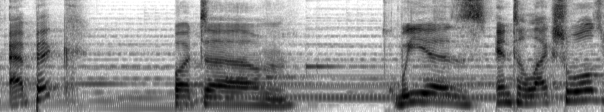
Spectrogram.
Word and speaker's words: Epoch: Technically, it's pronounced epic, but um we as intellectuals will always call it the epoch.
